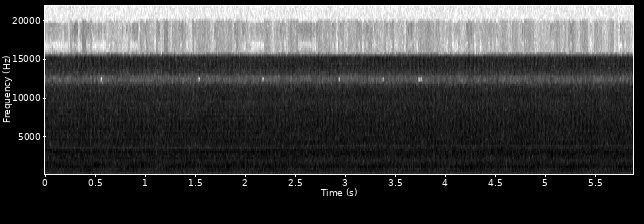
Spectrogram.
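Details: Briggs & Stratton engine on a Sears Craftsman mower after service/repair, warm with the auto choke open: steady, even drone at constant speed with no misses, surges or knocks. The auto choke works as it should, so running is normal.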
